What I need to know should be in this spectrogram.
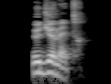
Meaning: eudiometer (tube for measuring volume of gases)
- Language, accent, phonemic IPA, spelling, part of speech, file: French, France, /ø.djɔ.mɛtʁ/, eudiomètre, noun, LL-Q150 (fra)-eudiomètre.wav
